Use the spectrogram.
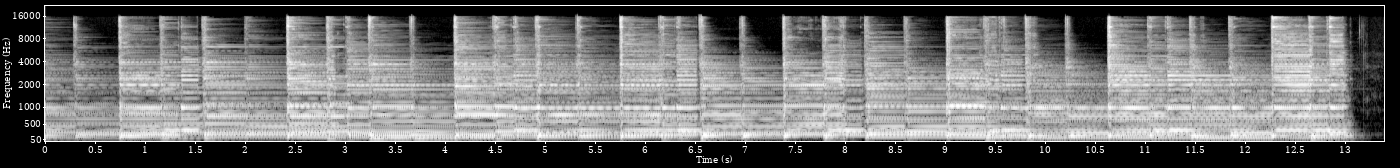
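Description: Steel-string acoustic guitar in standard tuning plays the intro of a song, strummed chords with a steady rhythmic pulse, close and full, alone with no talking, ending with a final strum.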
